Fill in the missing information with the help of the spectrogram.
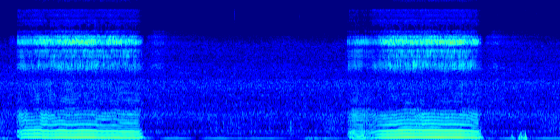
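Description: Two long, loud, buzzing snores, each about two seconds, separated by quiet breathing.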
